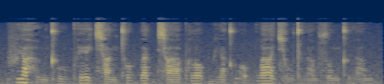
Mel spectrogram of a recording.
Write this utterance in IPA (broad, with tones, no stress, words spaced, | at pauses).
fi˥˩a̯ hɯ˨˩ŋtʰuː˧pʰeː˥˩t͡ɕʰa˧ŋ tʰo˥˩k̚la˥˩k̚ t͡ɕʰaː˧pʰlɔː˥˩p̚ bi˧a̯kʰwɔ˨˩ʔkwaː˥˩ t͡ɕoː˨˩tra˨˩w so˦˥n kʰra˧w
